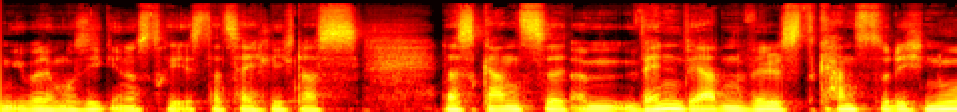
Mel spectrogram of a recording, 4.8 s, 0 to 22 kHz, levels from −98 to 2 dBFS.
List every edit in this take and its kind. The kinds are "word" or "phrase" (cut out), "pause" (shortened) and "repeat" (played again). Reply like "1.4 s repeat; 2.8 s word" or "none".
1.4 s word; 2.8 s word; 3.4 s phrase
